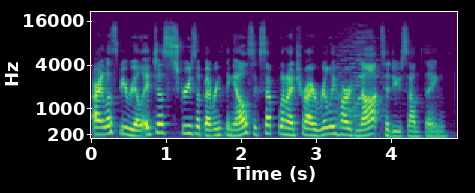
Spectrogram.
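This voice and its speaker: A woman with a slightly hoarse, gravelly voice, chatting casually with viewers on a game live stream while reading and answering chat. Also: medium pitch, quick pace, a bit bright, slight background noise. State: slightly hoarse, losing her voice.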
